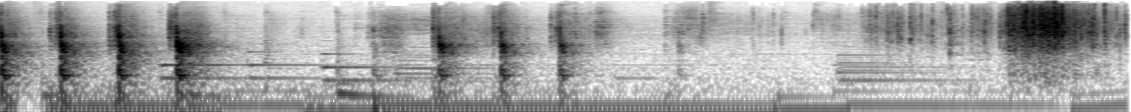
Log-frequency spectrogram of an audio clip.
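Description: Knife chopping cabbage into large pieces on a cutting board, a series of sharp, close, rhythmic chops followed by a louder rustle of the cut leaves.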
